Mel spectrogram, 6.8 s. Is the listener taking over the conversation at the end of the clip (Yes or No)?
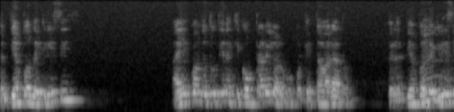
No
